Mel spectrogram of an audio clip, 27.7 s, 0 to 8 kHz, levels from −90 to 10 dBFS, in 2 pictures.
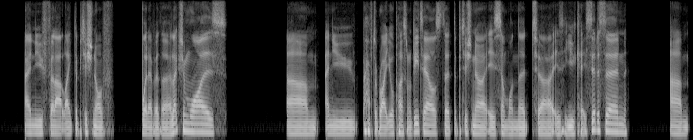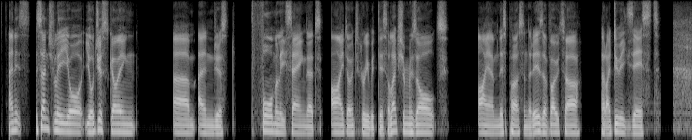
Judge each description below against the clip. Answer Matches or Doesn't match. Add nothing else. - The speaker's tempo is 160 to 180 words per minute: Doesn't match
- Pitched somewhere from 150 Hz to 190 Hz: Doesn't match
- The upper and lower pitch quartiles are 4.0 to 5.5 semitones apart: Matches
